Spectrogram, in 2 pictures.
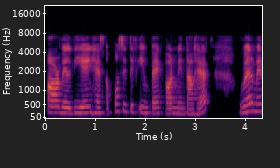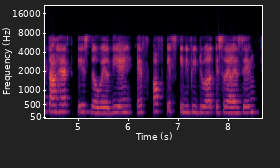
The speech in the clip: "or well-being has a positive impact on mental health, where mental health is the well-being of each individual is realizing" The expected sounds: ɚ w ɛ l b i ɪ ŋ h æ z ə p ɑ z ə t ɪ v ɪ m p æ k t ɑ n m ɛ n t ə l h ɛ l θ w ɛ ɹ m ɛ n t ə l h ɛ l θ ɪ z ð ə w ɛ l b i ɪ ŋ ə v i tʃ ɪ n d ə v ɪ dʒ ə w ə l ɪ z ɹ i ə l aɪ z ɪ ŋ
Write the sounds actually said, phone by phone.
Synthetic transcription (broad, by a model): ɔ w ɛ l b i ɪ ŋ h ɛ s ə p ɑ s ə t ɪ f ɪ m p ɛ k t ɑ n m ɛ n t ə l h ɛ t w ɛ ɹ m ɛ n t ə l h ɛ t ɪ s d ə w ɛ l b i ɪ ŋ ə f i s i n d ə f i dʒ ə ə l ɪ s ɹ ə l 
